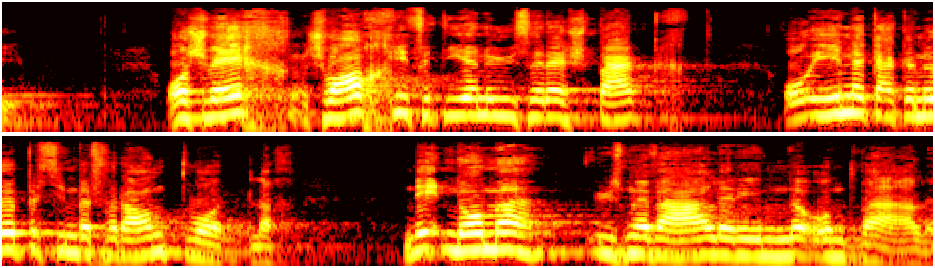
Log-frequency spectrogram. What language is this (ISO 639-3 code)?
gsw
